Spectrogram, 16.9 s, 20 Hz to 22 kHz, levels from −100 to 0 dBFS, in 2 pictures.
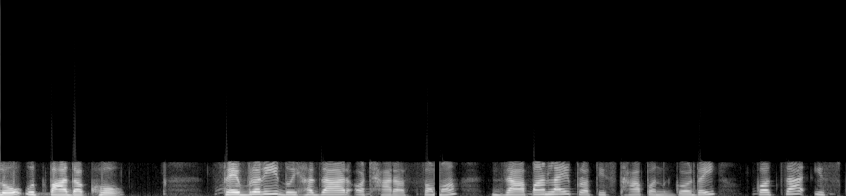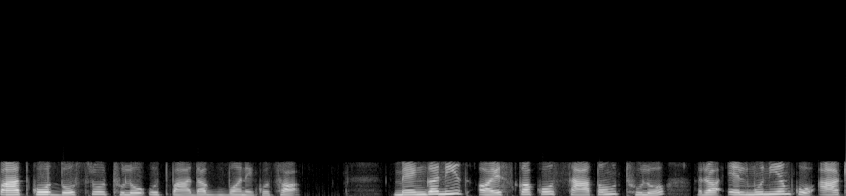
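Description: From 0.03 to 0.75 s the speech has a harsh, crackling edge on its loudest syllables, likely microphone overload. Peaks drive about 3 dB past the converter's ceiling, so a small fraction of samples, under one percent, are sheared flat. On a waveform the tallest excursions show squared-off tops pinned at the converter's limit. On a spectrogram each clipped peak throws faint vertical smears of added harmonics across the band.

At 1.02 s the voice and background drop together by about 4 dB, likely a microphone volume stepped down by the call software reacting to that distortion. The waveform envelope shrinks in a single step with no ramp, and the spectrogram darkens uniformly at that instant.

Overload returns from 2.31 to 2.39 s, just before "दुई हजार". It is about 2 dB over, and roughly 3 percent of samples are flattened in that short burst, which gives a brief gritty crackle and clipped, flat-topped peaks. 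Further step-downs follow at 2.52 s (about 4 dB), at 3.54 s just after "दुई हजार" (about 2 dB), and at 5.58 s (about 2 dB). Each is an abrupt, uniform level drop.

From 4.34 to 4.40 s there is packet loss filled with silence. A 60 ms hole cuts the sound, which fits three lost 20 ms packets replaced by silence. The waveform shows a flat line with hard edges, and the spectrogram shows a clean vertical blank stripe.

At 8.52 s, right after "गर्दै कच्चा", a sudden gain jump of about 7 dB lifts sound and noise together until 8.94 s, likely a digital gain applied without smoothing. It shows as a step up in the waveform envelope and a brighter band across all frequencies. Inside it, at 8.64 s, another step down of about 2 dB occurs. The whole clip is band-limited to 4 kHz by the G.711 telephone coding, which is working normally.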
